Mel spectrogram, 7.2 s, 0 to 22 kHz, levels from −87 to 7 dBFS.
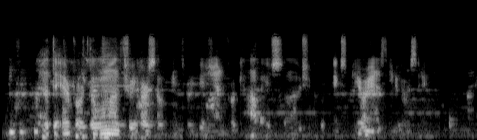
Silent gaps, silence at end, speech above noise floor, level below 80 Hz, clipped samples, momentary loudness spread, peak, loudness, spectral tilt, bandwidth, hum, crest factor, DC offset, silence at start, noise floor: none; 0.1 s; 31 dB; -60 dBFS; under 0.1%; 22 LU; -2 dBFS; -22 LUFS; -5 dB/octave; 7.8 kHz; none; 22 dB; under 0.1%; 0.1 s; -52 dBFS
